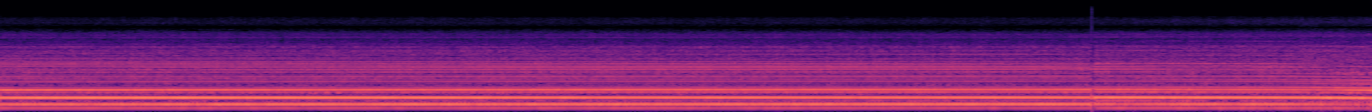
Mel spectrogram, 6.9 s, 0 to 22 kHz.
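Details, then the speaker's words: 2003 Mercury 15 hp two-stroke outboard, first top-end lake run: high, steady wailing drone at wide-open throttle, no misses or stumbles, easing slightly at the end; normal full-throttle run. "it's gonna be my first time trying to run on top end so let's see how it's going to performs"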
